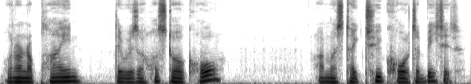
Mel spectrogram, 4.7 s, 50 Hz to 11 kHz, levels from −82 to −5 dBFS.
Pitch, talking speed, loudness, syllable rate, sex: 115 Hz, 215 wpm, -16 LUFS, 5.8 syllables/s, male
